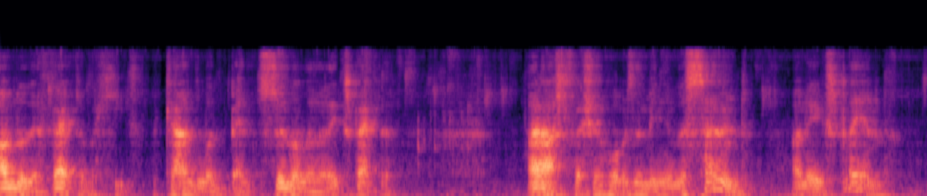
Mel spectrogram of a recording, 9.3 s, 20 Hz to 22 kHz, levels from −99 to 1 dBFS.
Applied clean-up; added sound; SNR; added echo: neural separator model SepFormer DNS4.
